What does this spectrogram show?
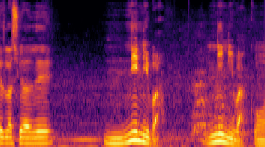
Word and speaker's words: Nínive: Nínive, con acento en la I, Nínive.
